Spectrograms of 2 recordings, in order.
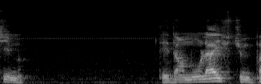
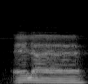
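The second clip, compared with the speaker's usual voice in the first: ordinary talk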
